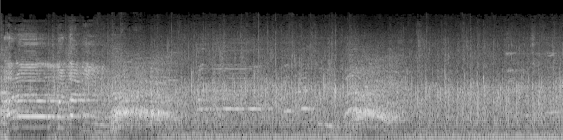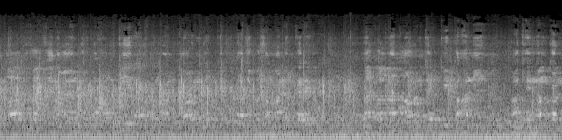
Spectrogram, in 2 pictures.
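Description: An audience at a defence exhibition event breaks into loud, sustained applause, a dense wash of clapping that carries on steadily, with a voice heard over it at the start.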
